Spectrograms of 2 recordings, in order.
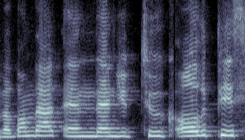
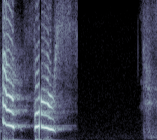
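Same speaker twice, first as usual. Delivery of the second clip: very high, uncontrolled, pitchy screaming yell; 4 dB louder than usual. Retelling own past scream from an old video: imitating own past high-pitched scream. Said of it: "back then when I was screaming".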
